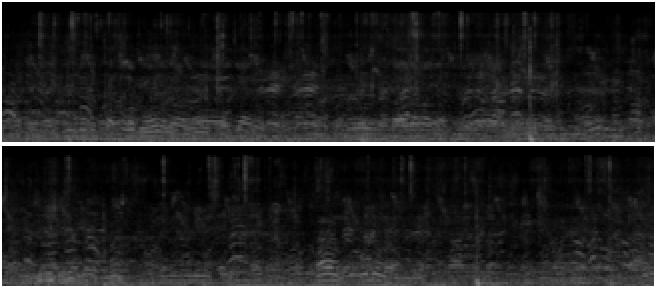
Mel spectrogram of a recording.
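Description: Men shout and call to each other outdoors.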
